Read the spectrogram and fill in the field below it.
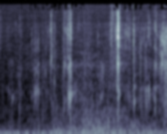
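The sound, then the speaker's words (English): Chewing of a soft, sticky Starburst fruit chew candy: quiet wet smacks and mouth sounds in an irregular rhythm, with one sharp click partway through and no talking. “So try your Starburst and then have a sip of your Barefoot Pinot Grigio.”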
